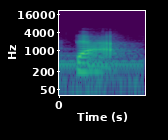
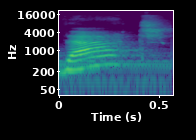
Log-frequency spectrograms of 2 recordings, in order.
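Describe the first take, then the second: First: The final t is stopped without release. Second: The final t is fully released. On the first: "fast and stopping the sounds" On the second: "Instead of saying that"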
